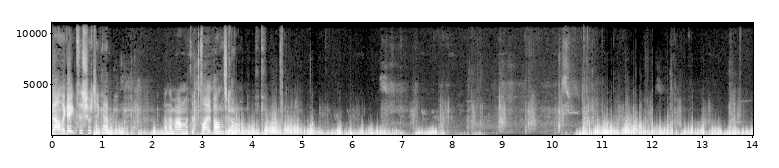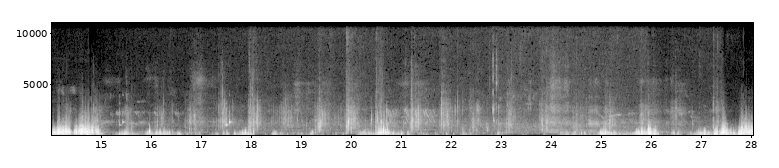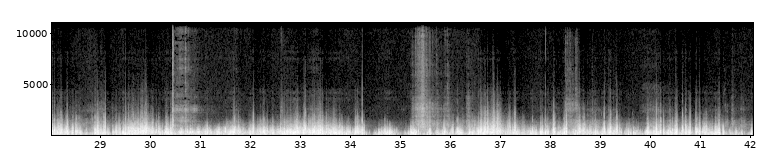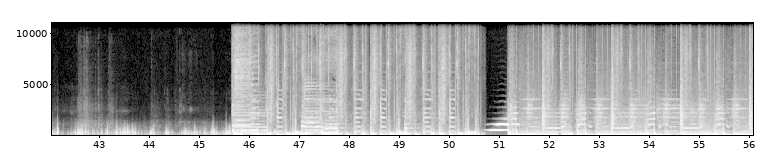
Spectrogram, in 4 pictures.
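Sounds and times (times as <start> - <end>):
footsteps crunching on gravel: 0.9 - 3.5, 7.1 - 27.5.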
